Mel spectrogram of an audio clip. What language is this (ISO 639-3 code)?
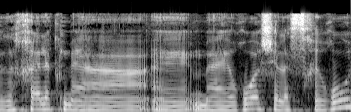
heb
